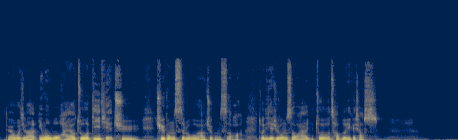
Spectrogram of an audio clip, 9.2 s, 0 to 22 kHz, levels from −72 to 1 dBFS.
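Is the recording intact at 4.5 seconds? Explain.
No. At 4.50 s the speech has chunks out of order. A chunk of about 5.33 ms was delivered or written one chunk late, so it plays after the chunk that should follow it. No audio is missing, but the sequence is swapped, which creates three abrupt waveform discontinuities within about 11 ms. The result is a brief garbled moment where the swapped pieces meet.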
